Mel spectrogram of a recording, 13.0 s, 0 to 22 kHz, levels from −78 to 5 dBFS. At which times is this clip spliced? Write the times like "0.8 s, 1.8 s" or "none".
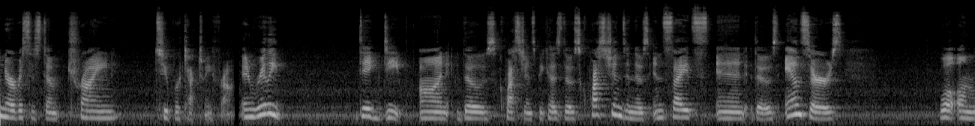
none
